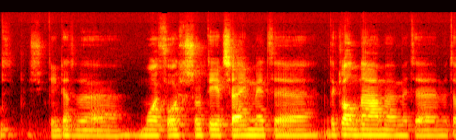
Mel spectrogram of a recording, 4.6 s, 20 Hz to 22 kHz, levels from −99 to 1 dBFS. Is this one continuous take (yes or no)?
yes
